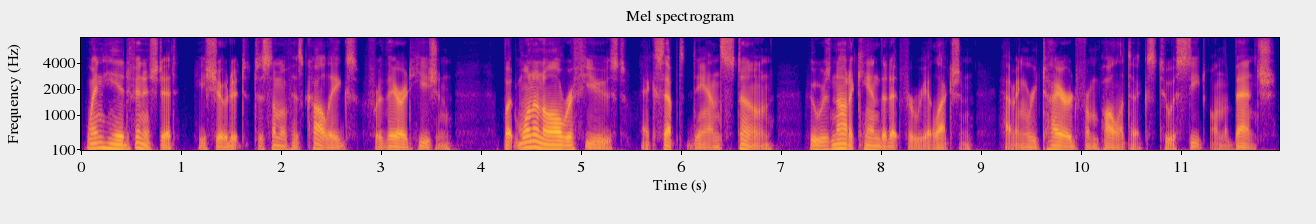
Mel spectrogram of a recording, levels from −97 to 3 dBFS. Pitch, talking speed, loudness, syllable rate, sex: 95 Hz, 205 wpm, -21 LUFS, 6.0 syllables/s, male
